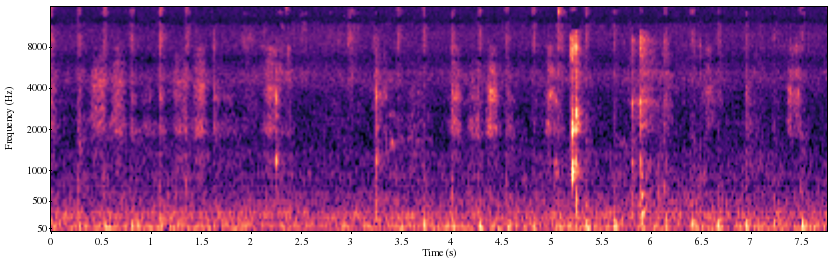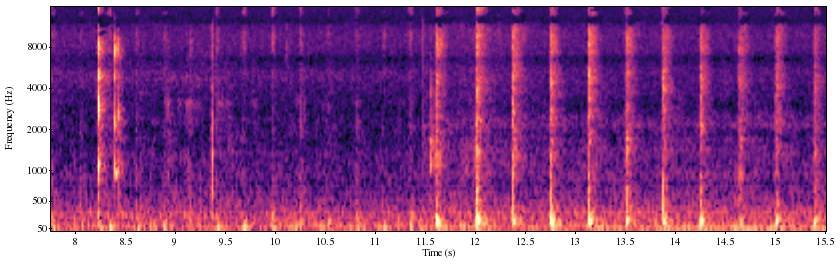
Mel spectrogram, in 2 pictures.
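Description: A hand patting a newborn baby held upright against a parent's chest: a few scattered soft pats at first, then a steady run of about two to three pats a second near the end, done to soothe and settle the baby.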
